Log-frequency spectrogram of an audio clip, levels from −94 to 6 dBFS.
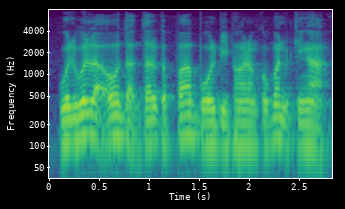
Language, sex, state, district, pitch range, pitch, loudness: Garo, male, Meghalaya, South Garo Hills, 105-130 Hz, 115 Hz, -16 LUFS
